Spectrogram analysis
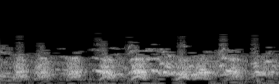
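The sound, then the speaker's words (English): Husky sled dogs barking and yipping on a snowy Yukon trail, many short mid-pitched barks and whines overlapping in a continuous, excited chorus. “Huskies! The Wonder Dog King, swiftest and strongest of Eskimo lead dogs”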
